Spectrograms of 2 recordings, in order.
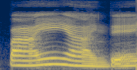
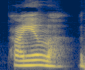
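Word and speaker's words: paella: 그다음에 파이아라고 했어요. 그러면은 바에아인데 이제 영어 발음은 바엘라가 되는 거고요.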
